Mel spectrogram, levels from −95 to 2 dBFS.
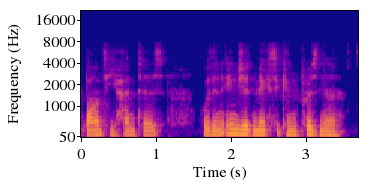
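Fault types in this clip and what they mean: No faults heard in this clip.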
